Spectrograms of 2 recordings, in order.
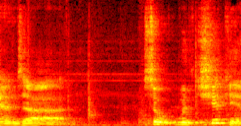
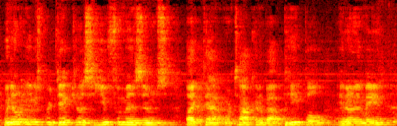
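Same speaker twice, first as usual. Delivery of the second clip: normal talking voice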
